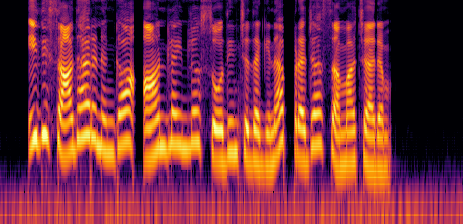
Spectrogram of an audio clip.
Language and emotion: Telugu, neutral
